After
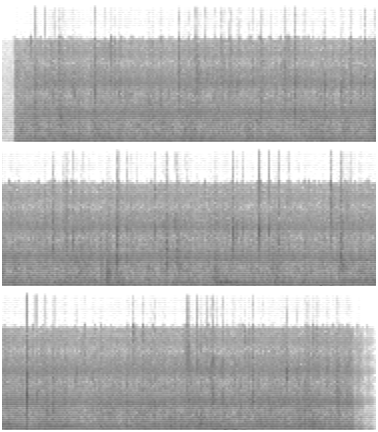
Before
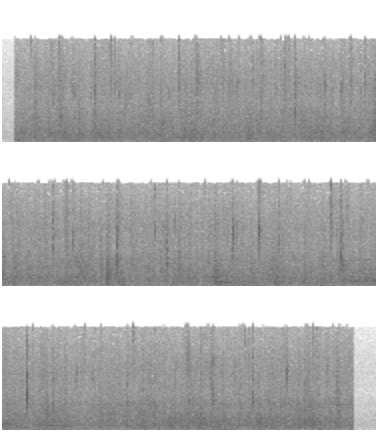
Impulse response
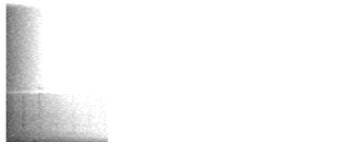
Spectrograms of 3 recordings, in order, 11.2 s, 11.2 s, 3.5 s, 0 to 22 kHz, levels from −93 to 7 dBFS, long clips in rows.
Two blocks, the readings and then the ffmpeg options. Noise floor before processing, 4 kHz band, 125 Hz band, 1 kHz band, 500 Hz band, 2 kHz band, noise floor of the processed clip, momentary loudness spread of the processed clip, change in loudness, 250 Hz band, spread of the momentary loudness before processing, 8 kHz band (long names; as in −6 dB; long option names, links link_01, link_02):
−35 dBFS, −0.5 dB, −12.5 dB, −2.5 dB, 0.0 dB, −5.5 dB, −36 dBFS, 2 LU, −1.5 dB, +2.5 dB, 2 LU, −1.0 dB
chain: -filter_complex "[0:a]aeval=exprs='0.708*(cos(1*acos(clip(val(0)/0.708,-1,1)))-cos(1*PI/2))+0.224*(cos(2*acos(clip(val(0)/0.708,-1,1)))-cos(2*PI/2))':channel_layout=same,acrossover=split=400|1400[link_01][link_02][link_03];[link_02]adynamicsmooth=sensitivity=5.5:basefreq=1000[link_04];[link_01][link_04][link_03]amix=inputs=3:normalize=0,afftfilt=real='hypot(re,im)*cos(PI*b)':imag='0':win_size=512:overlap=0.75,aecho=1:1:96|192|288|384:0.376|0.132|0.046|0.0161,volume=2dB"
